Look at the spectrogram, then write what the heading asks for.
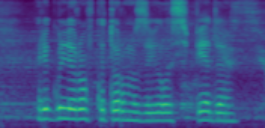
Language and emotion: Russian, neutral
